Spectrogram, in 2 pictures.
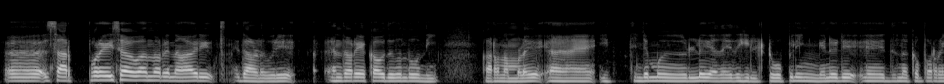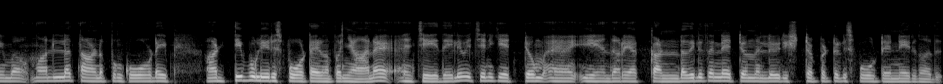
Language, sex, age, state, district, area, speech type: Malayalam, male, 18-30, Kerala, Kozhikode, urban, spontaneous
